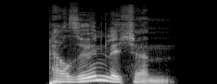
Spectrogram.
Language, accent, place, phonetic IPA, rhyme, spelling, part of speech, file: German, Germany, Berlin, [pɛʁˈzøːnlɪçm̩], -øːnlɪçm̩, persönlichem, adjective, De-persönlichem.ogg
- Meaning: strong dative masculine/neuter singular of persönlich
